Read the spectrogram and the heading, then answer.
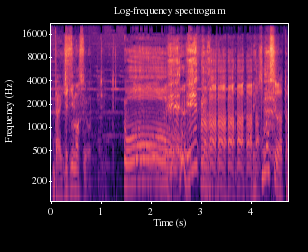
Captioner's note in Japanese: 笑い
